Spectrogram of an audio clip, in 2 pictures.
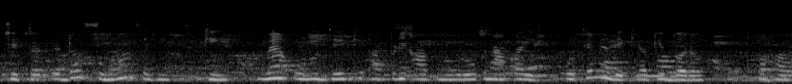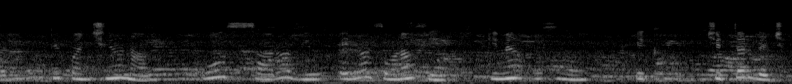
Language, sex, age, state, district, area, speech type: Punjabi, female, 18-30, Punjab, Faridkot, urban, spontaneous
